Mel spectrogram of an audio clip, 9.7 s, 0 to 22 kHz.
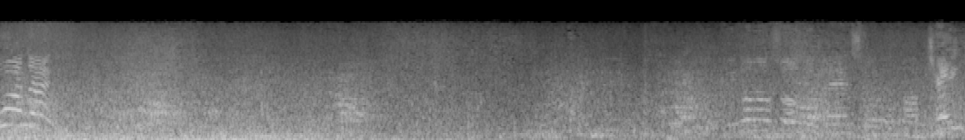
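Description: A sailing ship ploughs through ocean waves in a PS4 Pro video game: a steady, full wash of surf and wind rushing continuously with swelling and easing surges and no distinct breaks.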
